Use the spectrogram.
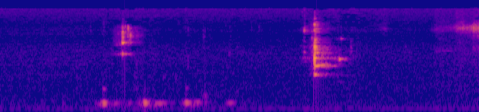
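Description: person drinking water

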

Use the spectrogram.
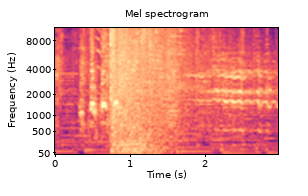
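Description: horse neighing

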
